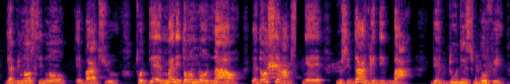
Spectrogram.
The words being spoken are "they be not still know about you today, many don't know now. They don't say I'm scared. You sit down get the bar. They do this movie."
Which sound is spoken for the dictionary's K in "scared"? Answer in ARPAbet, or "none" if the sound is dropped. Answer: none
